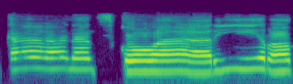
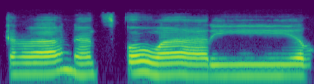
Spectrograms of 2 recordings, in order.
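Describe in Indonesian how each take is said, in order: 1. Kata itu berakhir dengan vokal a pendek di akhir. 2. Kata itu berakhir pada r tanpa vokal akhir. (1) "kalau di eh, wasalkan dibaca pen pendek" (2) "Itu kalau diwakafkan gitu ya"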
